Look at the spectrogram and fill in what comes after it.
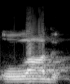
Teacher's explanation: மேலு உள்ள இடதுபுறம் கடவாய் பற்கள்ல நாக்க வச்சு உலாதுங்கிற வார்த்தை உச்சரிக்கணும்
